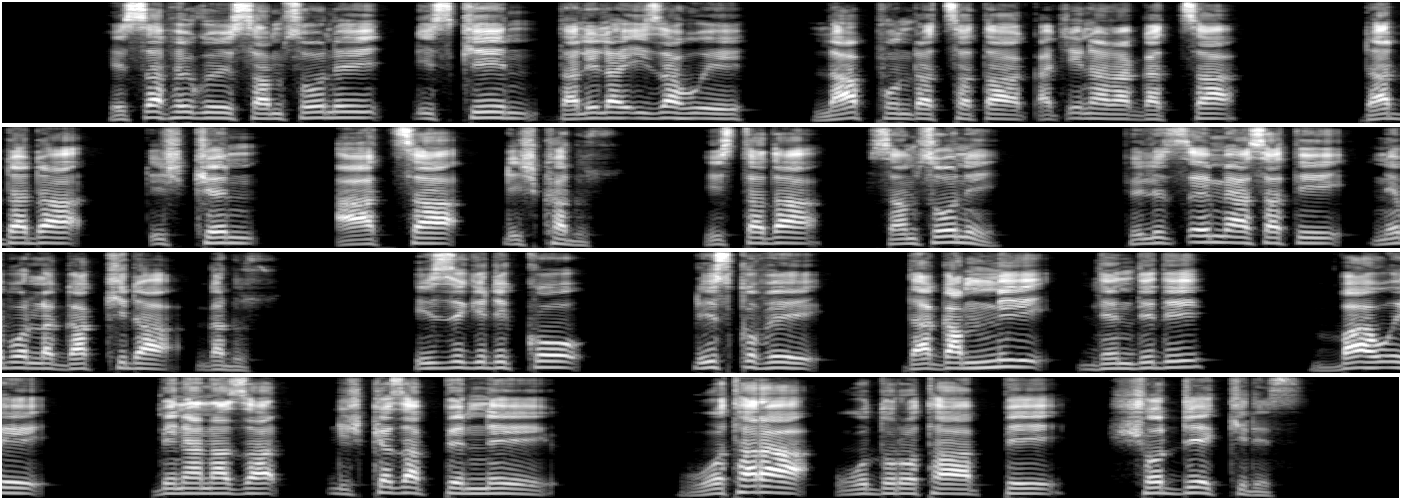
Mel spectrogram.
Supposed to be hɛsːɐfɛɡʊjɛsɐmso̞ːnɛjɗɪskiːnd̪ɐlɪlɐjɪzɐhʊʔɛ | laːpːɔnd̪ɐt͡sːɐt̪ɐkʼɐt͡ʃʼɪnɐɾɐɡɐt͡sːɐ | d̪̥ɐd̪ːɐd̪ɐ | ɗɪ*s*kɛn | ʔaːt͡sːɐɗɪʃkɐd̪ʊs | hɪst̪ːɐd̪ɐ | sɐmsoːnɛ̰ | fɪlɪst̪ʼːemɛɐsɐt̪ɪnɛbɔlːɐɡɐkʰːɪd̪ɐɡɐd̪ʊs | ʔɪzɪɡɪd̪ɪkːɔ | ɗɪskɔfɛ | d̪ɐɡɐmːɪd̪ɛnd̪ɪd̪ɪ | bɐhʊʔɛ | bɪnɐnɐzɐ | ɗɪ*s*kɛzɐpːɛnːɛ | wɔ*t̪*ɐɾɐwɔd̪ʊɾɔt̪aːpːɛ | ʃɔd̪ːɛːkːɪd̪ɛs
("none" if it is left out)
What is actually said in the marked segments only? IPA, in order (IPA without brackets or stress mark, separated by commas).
ʃ, ʃ, t̪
